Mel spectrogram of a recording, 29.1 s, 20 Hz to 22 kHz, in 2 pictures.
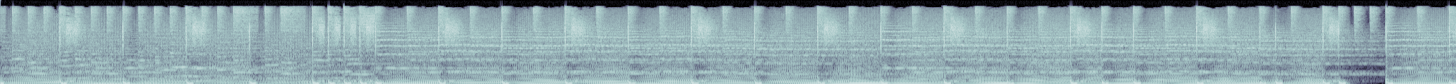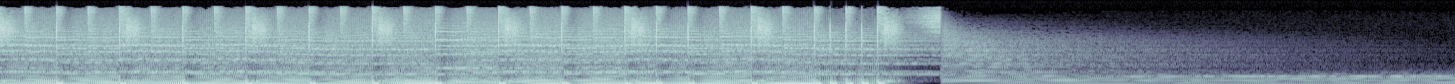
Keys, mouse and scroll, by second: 1.1 middle click, 1.5 scroll up 2, 1.9 click, 2.3 click, 2.5 middle click, 2.8 scroll up 3, 3.1 shift+a, 5.5 click, 6.5-9.3 drag, 9.9 shift+a, 13.3 click, 14.1 middle click, 14.8 shift+d, 15.7 click, 16.7-17.8 drag, 19.0 middle click, 19.2-19.5 scroll up 2, 19.5-27.6 drag, 27.9-29.1 drag.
